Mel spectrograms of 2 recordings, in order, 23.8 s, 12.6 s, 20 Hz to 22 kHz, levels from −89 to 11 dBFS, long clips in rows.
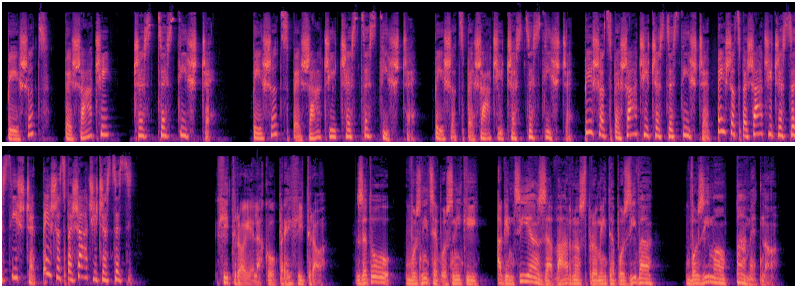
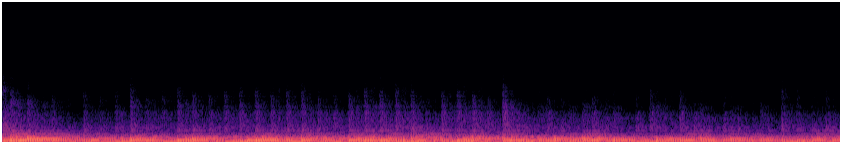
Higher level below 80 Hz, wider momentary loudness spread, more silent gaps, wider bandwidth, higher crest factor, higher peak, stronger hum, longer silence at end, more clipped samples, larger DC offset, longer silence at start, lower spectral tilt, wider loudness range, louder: second, -42 dBFS vs -28 dBFS; about the same, 7 LU vs 6 LU; neither; first, 17.5 kHz vs 1.2 kHz; about the same, 16 dB vs 14 dB; first, 0 dBFS vs -10 dBFS; neither; first, 0.3 s vs 0 s; neither; neither; about the same, 0.1 s vs 0 s; second, -3 dB/octave vs -16.5 dB/octave; about the same, 4 LU vs 2 LU; first, -15 LUFS vs -27 LUFS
